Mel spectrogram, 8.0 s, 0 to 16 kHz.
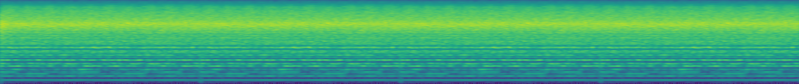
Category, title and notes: Music > Solo instrument
120 C CasioSK1Texture 01
80s, Analog, Analogue, Brute, Casio, Electronic, Loop, Melody, Polivoks, Soviet, Synth, Texture, Vintage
